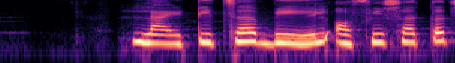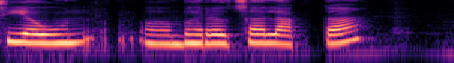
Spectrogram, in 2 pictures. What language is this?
Marathi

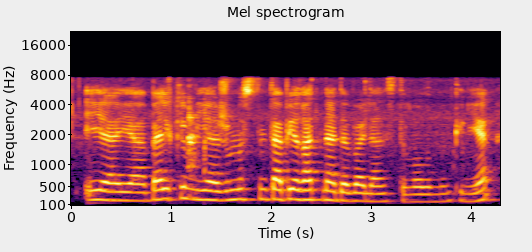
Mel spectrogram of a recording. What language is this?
Kazakh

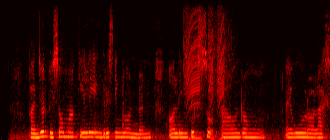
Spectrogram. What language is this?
Javanese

